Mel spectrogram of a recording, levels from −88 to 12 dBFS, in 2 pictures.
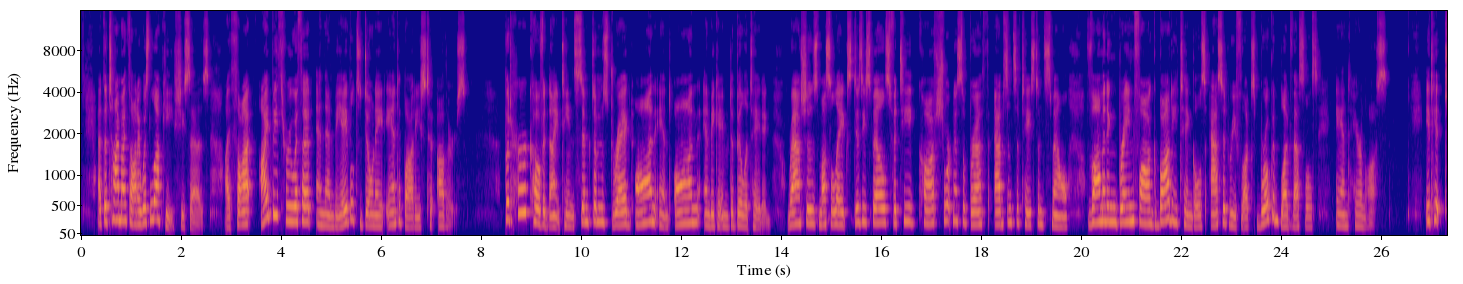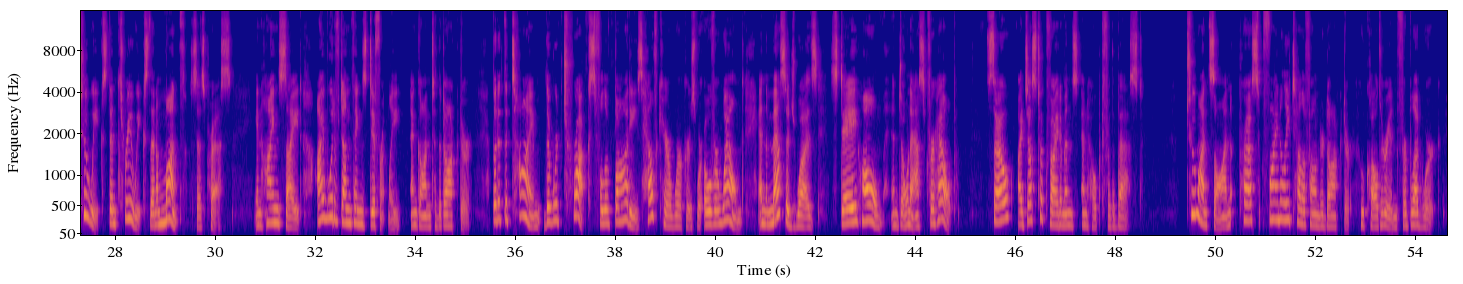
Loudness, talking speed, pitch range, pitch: -24 LUFS, 155 wpm, 190-265 Hz, 225 Hz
